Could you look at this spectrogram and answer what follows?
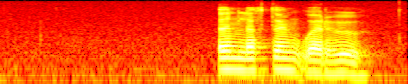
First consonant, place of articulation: alveolar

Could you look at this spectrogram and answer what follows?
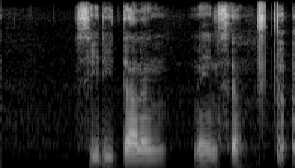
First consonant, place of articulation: alveolar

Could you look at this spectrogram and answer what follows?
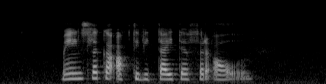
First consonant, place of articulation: labial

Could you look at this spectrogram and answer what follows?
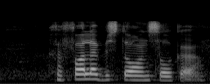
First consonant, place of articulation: uvular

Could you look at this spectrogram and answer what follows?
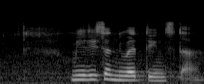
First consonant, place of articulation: labial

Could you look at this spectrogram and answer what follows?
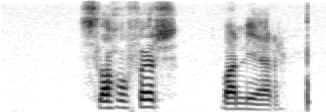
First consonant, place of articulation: alveolar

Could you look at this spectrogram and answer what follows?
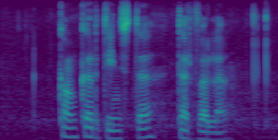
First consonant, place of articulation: velar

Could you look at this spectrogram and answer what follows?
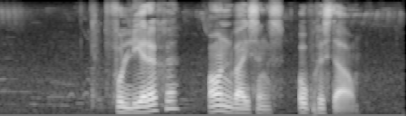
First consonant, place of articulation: labial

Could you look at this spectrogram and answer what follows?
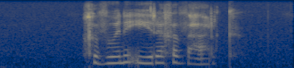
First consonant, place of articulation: uvular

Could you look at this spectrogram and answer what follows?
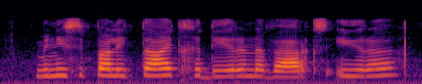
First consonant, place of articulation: labial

